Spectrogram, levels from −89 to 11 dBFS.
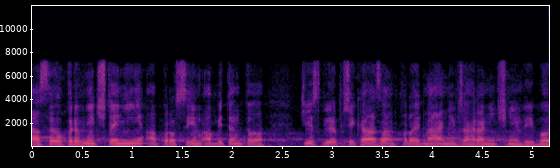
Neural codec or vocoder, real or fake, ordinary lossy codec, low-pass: codec, 16 kHz, 4 kbps, FreqCodec, smaller model; fake; MP3, 64 kbps; 7.2 kHz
